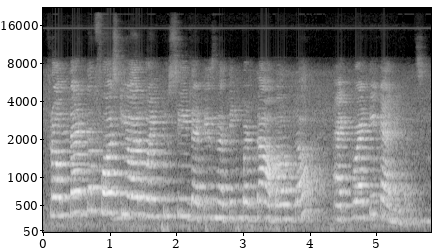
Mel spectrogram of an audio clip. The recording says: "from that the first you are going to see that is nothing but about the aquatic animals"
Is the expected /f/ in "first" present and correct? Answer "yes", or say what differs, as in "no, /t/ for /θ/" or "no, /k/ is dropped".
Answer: yes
